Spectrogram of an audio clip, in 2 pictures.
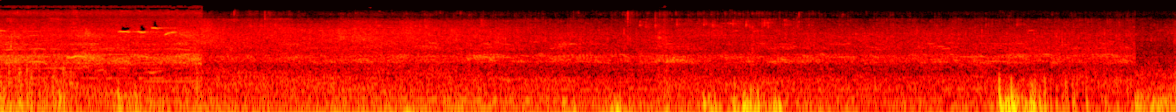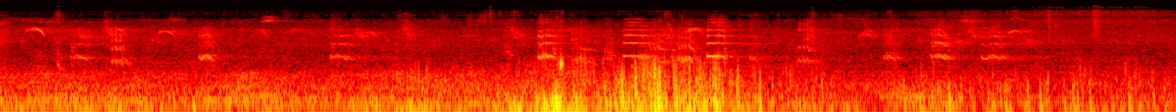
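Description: A flock of geese honks overhead.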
